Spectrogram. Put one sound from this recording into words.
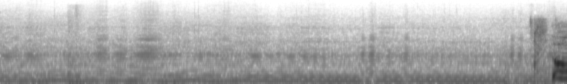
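A motorbike engine hums steadily at an even pitch.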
